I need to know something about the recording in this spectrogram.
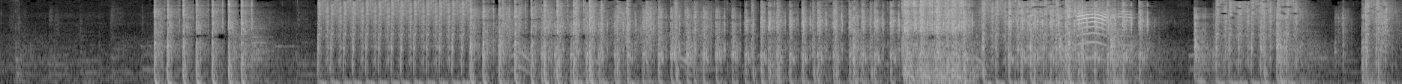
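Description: Rapid bursts of gunfire crack loudly and close by.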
